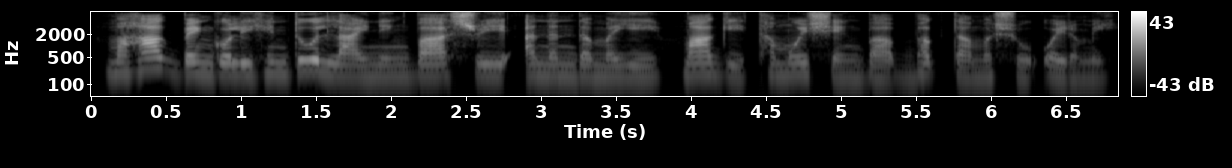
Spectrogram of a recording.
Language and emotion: Manipuri, neutral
